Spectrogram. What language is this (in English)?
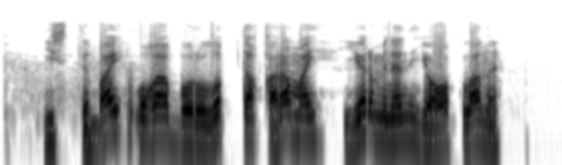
Bashkir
